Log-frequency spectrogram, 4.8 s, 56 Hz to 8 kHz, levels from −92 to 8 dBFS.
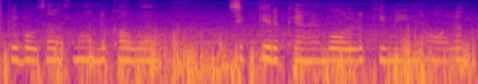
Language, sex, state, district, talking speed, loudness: Hindi, female, Punjab, Pathankot, 190 wpm, -19 LUFS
